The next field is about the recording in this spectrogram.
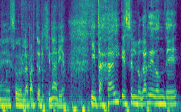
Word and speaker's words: Tahai: Convengamos que se escribe T-A-H-A-I, porque muchos preguntaban cómo se escribía para buscar. – Sí, que en la isla la H se pronuncia como una J más suave. Tajai.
